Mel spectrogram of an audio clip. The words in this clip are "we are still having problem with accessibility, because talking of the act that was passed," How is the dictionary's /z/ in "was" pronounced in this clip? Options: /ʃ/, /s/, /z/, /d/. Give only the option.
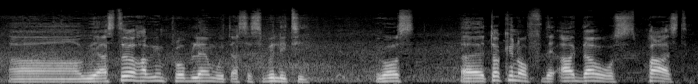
/s/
